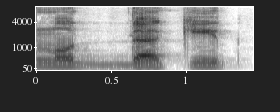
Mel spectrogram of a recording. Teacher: را کو باریک پڑھیں گے وقفاً وصلاً، ٹھیک ہے۔ ملانے کی صورت میں نون تنوین کا ادغام مع الغنہ ہوگا۔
